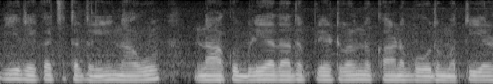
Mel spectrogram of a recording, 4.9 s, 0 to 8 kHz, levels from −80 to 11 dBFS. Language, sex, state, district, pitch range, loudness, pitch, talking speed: Kannada, male, Karnataka, Koppal, 105-110 Hz, -17 LUFS, 110 Hz, 145 wpm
